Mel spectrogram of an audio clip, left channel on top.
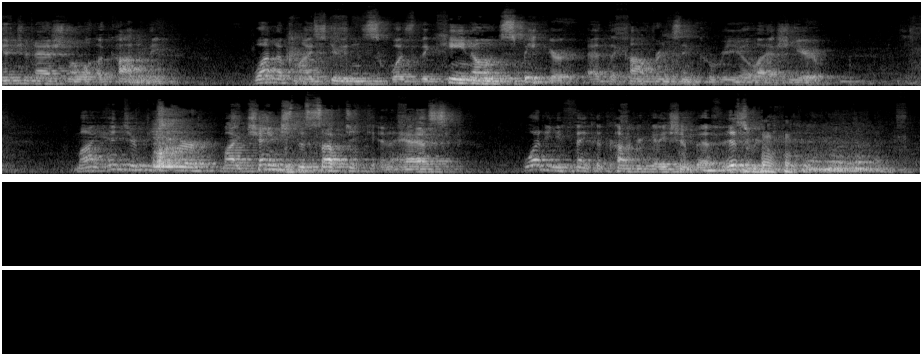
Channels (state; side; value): silent; right; digital silence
